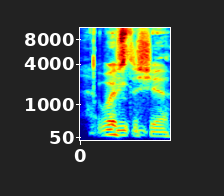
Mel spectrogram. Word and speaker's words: Worcestershire: Now we're Worcestershire. Yeah. Wow, you got that, yeah? Worcestershire, yeah. Americans would be... Worcestershire. It's like Leicester as well.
